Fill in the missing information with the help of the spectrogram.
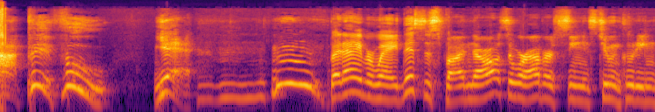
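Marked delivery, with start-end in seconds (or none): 0.0-1.1 tough, hard-man voice. Telling people what you'd say if they don't like what you say, use your Mr. T voice. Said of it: "my Mister T voice".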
